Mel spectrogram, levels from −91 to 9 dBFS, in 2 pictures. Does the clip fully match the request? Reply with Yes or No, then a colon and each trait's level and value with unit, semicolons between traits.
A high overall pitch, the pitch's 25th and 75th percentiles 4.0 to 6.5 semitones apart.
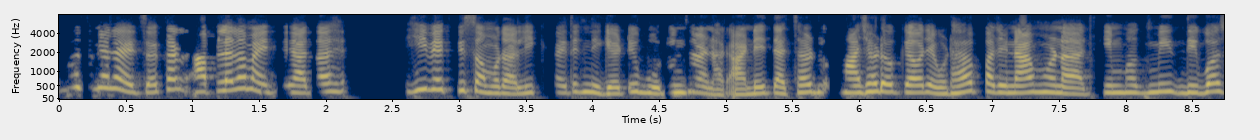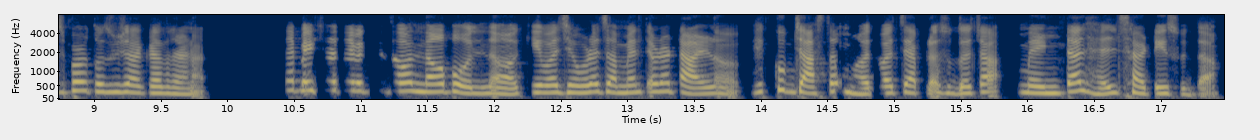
No: very high, 255 Hz; average, 3.6 semitones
